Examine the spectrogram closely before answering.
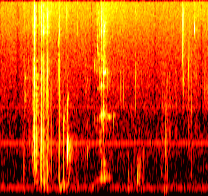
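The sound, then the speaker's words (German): Beer being drunk and swallowed, heard as a few soft, wet gulps, plops and mouth clicks. They are quiet and irregular, with no talking. “Jetzt möchte ich weiter trinken. Ich habe zwar hier ein Bier, aber es ist ja blöd, wenn ich immer schlucke, oder?”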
